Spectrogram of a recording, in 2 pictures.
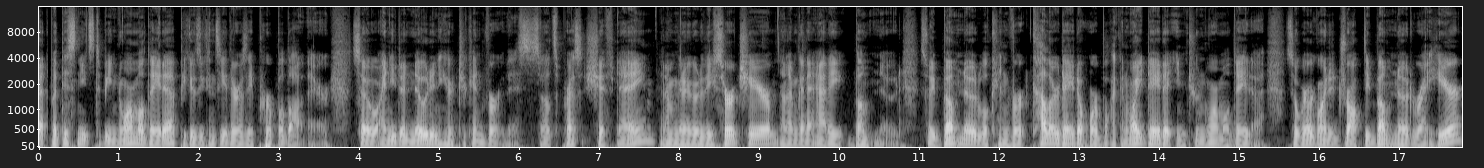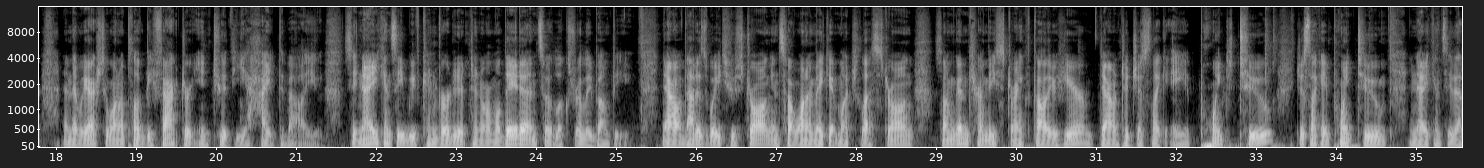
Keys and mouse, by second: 0.1-1.2 drag, 6.8 shift+a, 19.0-20.3 drag, 21.2 shift+middle click, 22.8 click, 23.2 click, 25.3 click, 29.7-33.6 drag, 34.3 shift+click, 35.1 shift+middle click.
